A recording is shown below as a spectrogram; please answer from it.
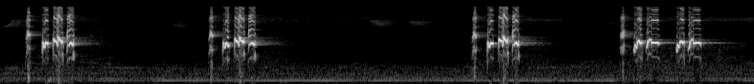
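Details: Sooty-headed bulbul calling out to challenge and pressure a rival, giving four clear bursts of quick, bright chirping notes, each a tight cluster of three or four sharp syllables, spaced about two seconds apart, with a faint low hum between.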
